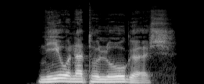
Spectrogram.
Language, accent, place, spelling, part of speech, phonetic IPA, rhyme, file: German, Germany, Berlin, neonatologisch, adjective, [ˌneonatoˈloːɡɪʃ], -oːɡɪʃ, De-neonatologisch.ogg
- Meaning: neonatal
